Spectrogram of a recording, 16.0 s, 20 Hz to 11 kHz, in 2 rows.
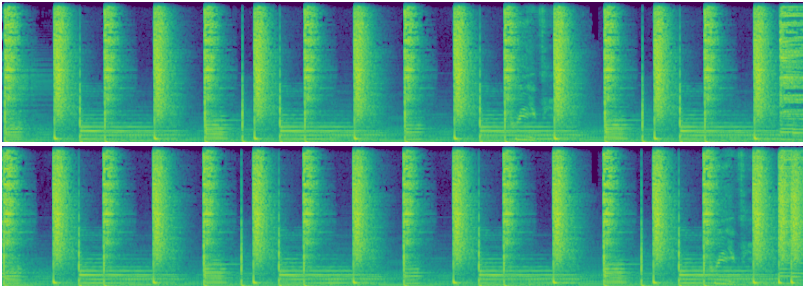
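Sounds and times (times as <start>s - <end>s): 
80s pop R&B loop: 0.0s - 16.0s.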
